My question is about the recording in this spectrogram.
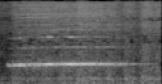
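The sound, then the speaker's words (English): A steam train into Kilchester rumbles along with a loud, steady whistle held for about a second over hissing steam and a low mechanical chug. No voices. “And so I caught the train into Kilchester to call at the offices of Breather and Scuttle, the estate agents where James Bentley had once worked.”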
